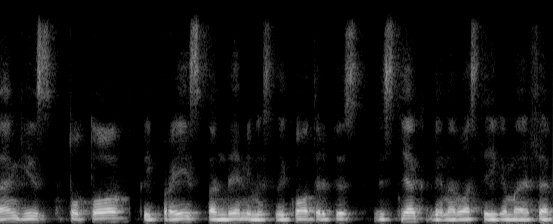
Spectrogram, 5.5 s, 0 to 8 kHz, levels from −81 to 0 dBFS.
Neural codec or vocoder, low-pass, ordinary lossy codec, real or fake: codec, 24 kHz, 1.2 kbps, DualCodec; 7.2 kHz; Opus, 64 kbps; fake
